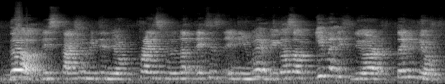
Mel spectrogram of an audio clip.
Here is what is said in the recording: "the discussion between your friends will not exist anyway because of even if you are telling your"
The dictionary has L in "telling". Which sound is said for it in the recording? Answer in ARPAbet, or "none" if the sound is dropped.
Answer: N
